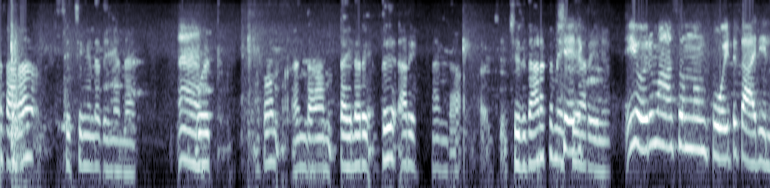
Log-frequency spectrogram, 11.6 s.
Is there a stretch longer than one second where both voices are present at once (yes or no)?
no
